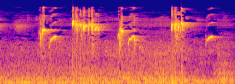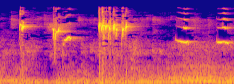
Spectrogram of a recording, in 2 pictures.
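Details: Ruby-cheeked sunbird singing actively, a lure recording meant to rouse other sunbirds: sharp, very high chirps and thin downslurred whistles in irregular bursts, with a low hum in the background.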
